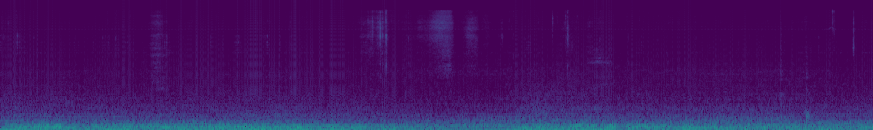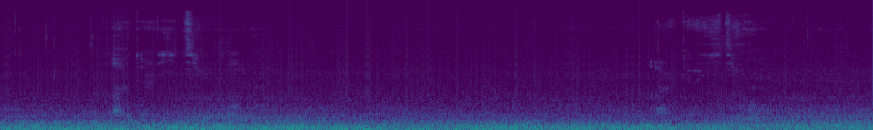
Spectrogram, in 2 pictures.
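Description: Steady low rumble of a car driving along a street, heard from inside the cabin, with a few faint clicks.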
